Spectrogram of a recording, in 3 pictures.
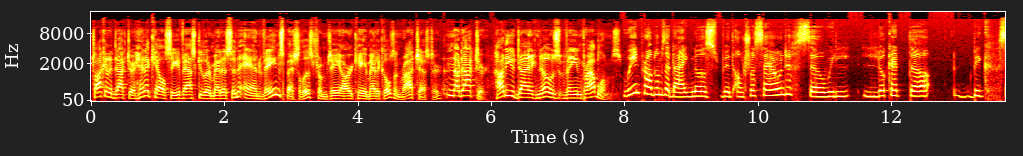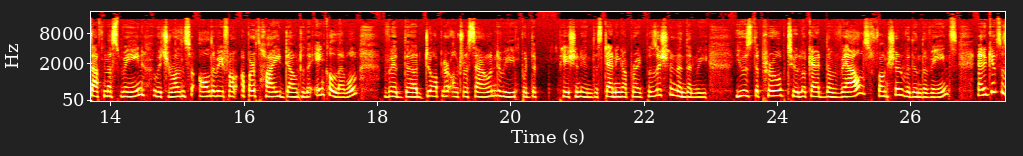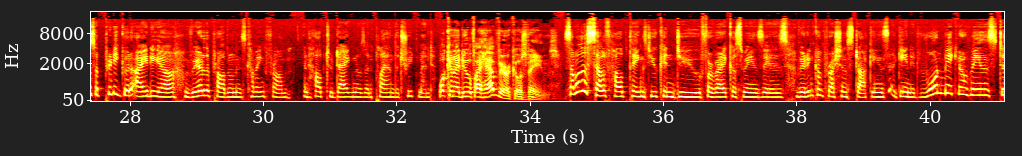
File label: INTERVIEW; JRK Medicals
